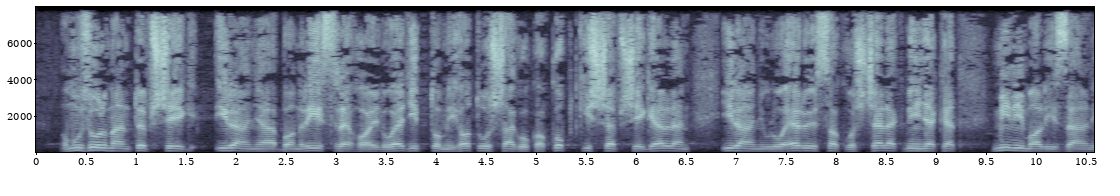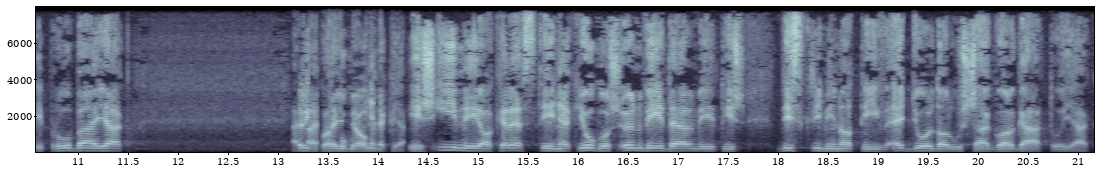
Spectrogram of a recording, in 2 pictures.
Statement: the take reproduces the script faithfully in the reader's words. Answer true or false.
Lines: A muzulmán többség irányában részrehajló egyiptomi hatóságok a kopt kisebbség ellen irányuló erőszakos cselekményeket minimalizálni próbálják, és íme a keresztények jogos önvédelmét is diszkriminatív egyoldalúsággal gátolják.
false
